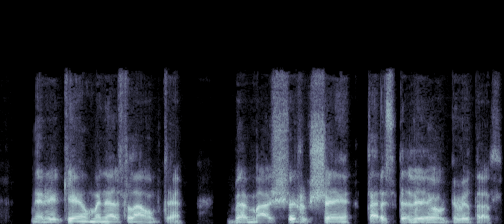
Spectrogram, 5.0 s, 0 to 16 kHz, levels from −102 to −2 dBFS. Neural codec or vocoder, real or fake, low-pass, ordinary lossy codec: codec, 24 kHz, 3 kbps, HILCodec; fake; 10.8 kHz; MP3, 96 kbps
